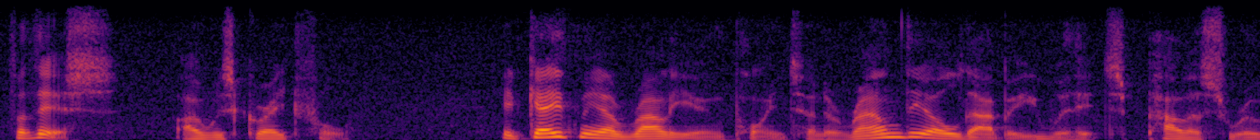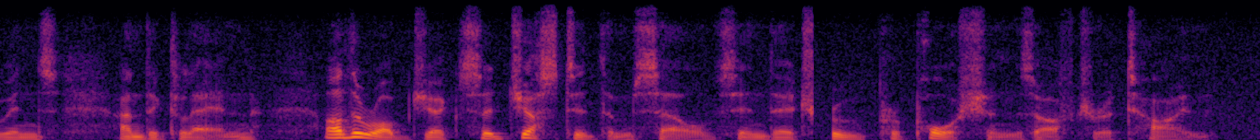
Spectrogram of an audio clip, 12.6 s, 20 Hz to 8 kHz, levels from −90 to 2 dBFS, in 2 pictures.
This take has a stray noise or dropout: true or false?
true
